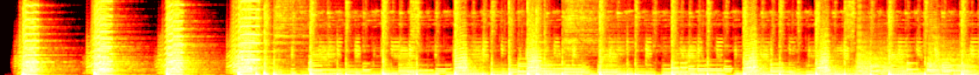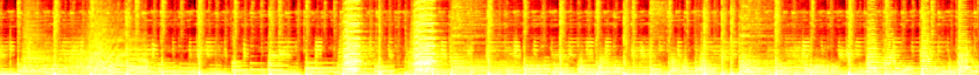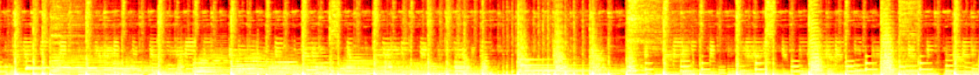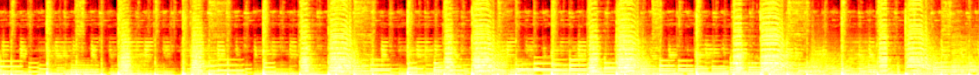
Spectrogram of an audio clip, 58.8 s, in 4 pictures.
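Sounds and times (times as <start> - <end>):
instrumental music: 0.0 - 58.7.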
